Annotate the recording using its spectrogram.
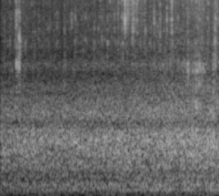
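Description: Steady low hum of a car idling in park, heard inside its cabin, with a few faint clicks.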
